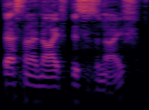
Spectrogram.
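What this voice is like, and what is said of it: Exaggerated Australian accent. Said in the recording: “in your best Australian accent”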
